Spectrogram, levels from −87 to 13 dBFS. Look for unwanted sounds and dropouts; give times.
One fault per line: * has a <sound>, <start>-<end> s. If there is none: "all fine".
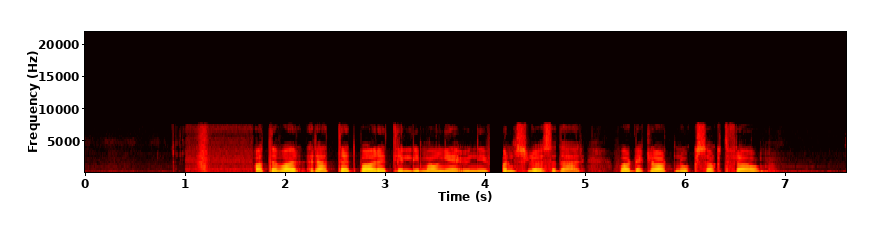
* has a squeak, 1.1-1.3 s
* has a dropout, 4.0-4.2 s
